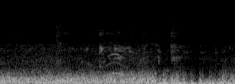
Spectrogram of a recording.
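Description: Wind buffeting the onboard camera's microphone as the Slingshot reverse-bungee ride's capsule swings through the air, a loud, steady low rumble.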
